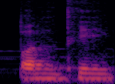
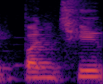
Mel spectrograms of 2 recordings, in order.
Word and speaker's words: पंथी: बड़ा हुआ तो क्या हुआ, जैसे पेड़ खजूर, पंथी को छाया नहीं, फल लागे बहुदूर। कई लोग इसका प्रोनाउंसिएशन थोड़ा गलत करते हैं कि पंछी को छाया नहीं।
